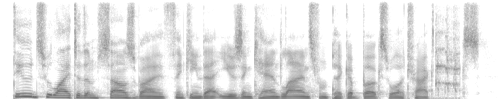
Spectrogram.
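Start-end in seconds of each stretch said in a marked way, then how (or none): none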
